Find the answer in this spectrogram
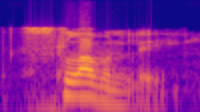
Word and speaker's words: slovenly: The third one is slovenly. Slovenly. Don't say slovenly. This is slovenly. Pronounce L-O-V-E just like you pronounce love. Slovenly. Slovenly.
